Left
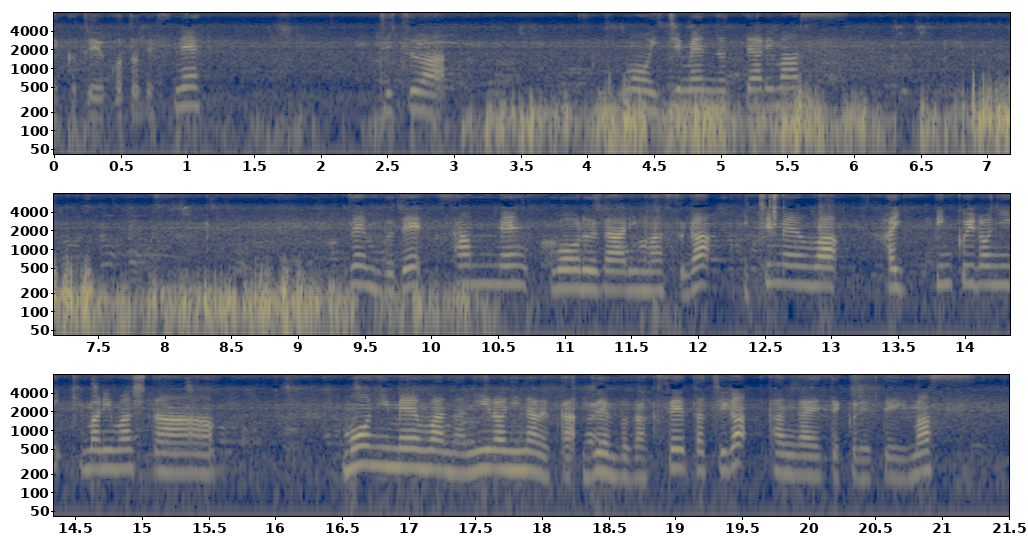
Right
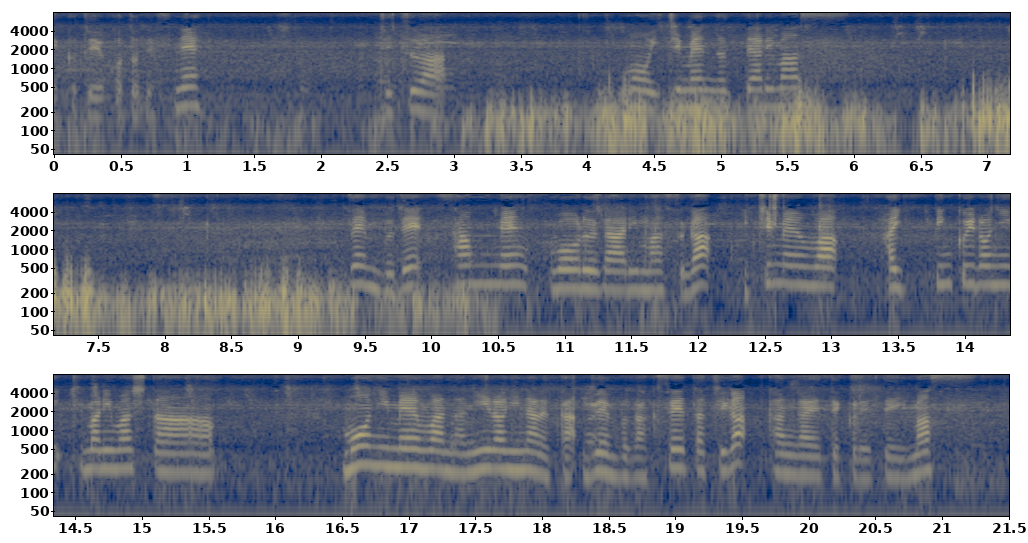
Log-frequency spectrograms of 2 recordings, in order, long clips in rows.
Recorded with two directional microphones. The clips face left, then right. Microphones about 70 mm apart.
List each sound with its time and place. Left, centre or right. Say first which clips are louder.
0.1 s speech: even; centre
2.4 s speech: left 1 dB; centre
4.3 s speech: even; centre
7.4 s a sound: even; left
9.4 s speech: left 1 dB; centre
16.4 s speech: left 1 dB; centre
